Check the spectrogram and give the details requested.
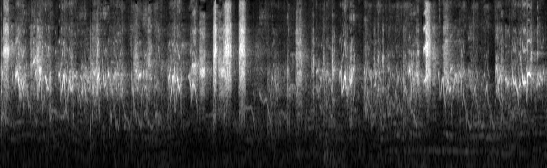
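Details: Australian parrot chirping: dense, scratchy high squawks and tweets tumble over one another almost without pause, with a few sharp louder bursts.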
